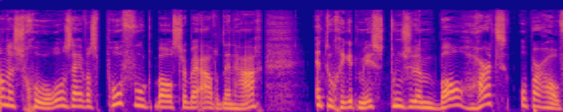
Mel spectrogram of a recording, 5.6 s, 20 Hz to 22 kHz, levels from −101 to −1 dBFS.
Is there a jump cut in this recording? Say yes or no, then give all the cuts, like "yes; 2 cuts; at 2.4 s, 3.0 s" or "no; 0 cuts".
no; 0 cuts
